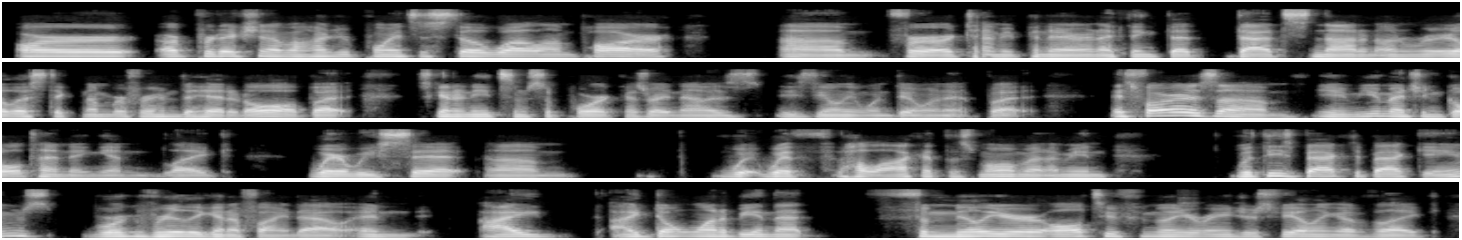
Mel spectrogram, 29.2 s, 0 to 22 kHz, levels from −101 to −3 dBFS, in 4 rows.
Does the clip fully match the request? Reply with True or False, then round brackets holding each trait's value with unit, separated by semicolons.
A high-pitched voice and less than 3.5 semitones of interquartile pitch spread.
False (130 Hz; 3.0 semitones)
